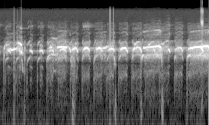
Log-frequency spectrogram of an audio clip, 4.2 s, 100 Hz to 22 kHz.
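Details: Osprey nest in Kurzeme, Latvia, 6:40 am on 3 September 2024, the father arriving with two fish for the young; dense, overlapping whistled chirps and short cries with occasional clicks and knocks.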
